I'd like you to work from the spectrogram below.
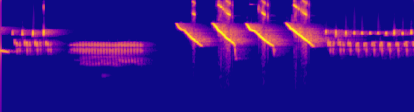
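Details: Song of a male Maltese canary, used to excite other canaries: short trilled bursts and a low buzzy roll, then four loud, steeply falling sweeping whistles, ending in a quick steady high trill.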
